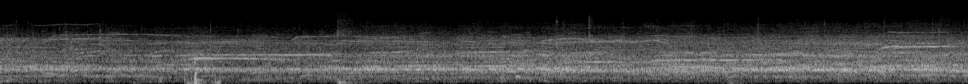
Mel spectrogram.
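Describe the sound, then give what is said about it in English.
A large arena crowd at a boxing showdown cheers and roars continuously as the champ, Jackal Frampton, comes out, a dense wash of voices and whistles at steady loudness, with a couple of sharp thuds early on. “And the crowd goes wild.”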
